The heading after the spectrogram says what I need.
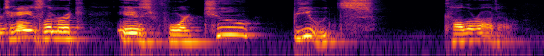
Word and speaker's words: Butte: I better look this up because but Montana is pronounced but like beautiful.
